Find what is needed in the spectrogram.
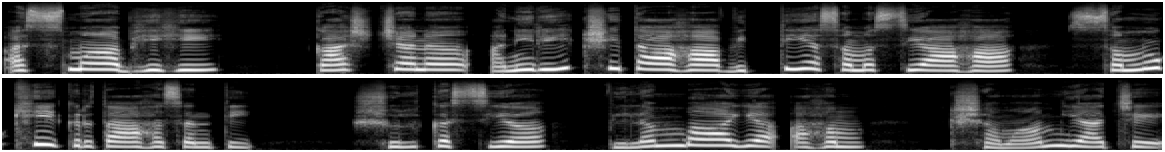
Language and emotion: Sanskrit, sad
